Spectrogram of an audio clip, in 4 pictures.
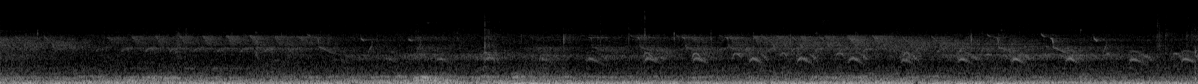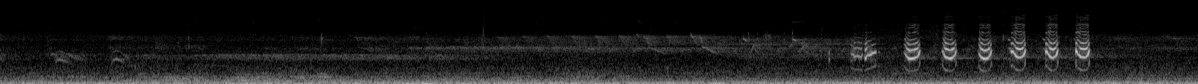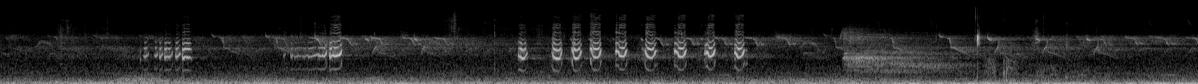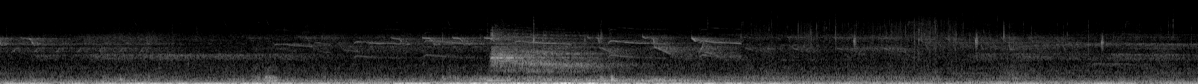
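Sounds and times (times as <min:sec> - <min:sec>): songbirds chirping: 0:00.0 - 0:47.9
turkey gobbling: 0:20.5 - 0:22.9, 0:25.4 - 0:25.9, 0:26.8 - 0:27.4, 0:29.1 - 0:31.4, 0:32.4 - 0:34.8, 0:40.8 - 0:43.4
turkey yelps: 0:20.5 - 0:22.9, 0:25.4 - 0:25.9, 0:26.8 - 0:27.4, 0:29.1 - 0:31.4.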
